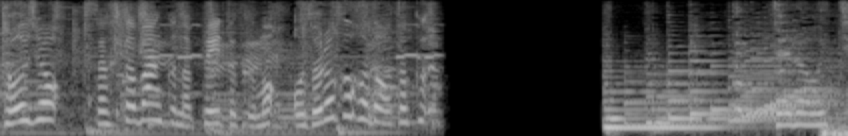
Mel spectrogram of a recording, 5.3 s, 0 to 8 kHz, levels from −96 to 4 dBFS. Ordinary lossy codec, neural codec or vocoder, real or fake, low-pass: none; none; real; none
